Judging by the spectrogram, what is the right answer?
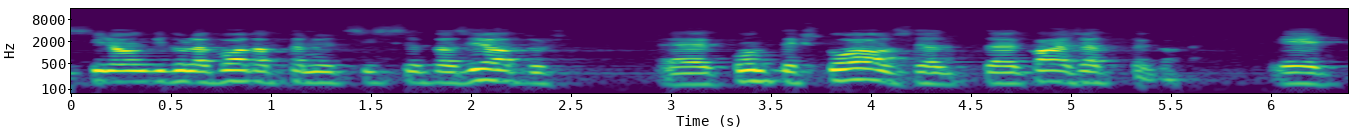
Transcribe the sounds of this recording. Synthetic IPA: ssinoŋɡit̪ulɛb̥vɑːd̪̥ɑt̪ˑːɑnyːd̪sisse̞d̪ɑse̞ɑd̪us | ko̞nt̪ˑe̞kst̪uɑːlse̞lt̪ˑkɑɦe̞sæt̪ːeɡ̥ɑ | et̪ːˑ

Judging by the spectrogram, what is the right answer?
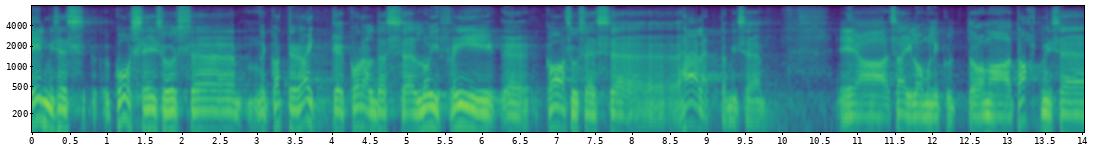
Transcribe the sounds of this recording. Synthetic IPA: e̞ːlmise̞sko̞ːsːe̞jsus | kɑt̪ˑrirɑjkːko̞rːɑld̪̥ɑslujfriː | kɑːsuse̞s | hæːle̞t̪ːɑmisḛ | jɑsɑjlo̞ːmulikult̪ˑo̞mɑt̪ɑht̪mise

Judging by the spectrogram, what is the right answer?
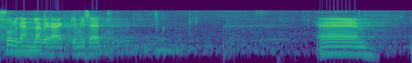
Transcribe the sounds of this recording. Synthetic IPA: ssulɡenlæbiɾæːkˑːimised̪̥

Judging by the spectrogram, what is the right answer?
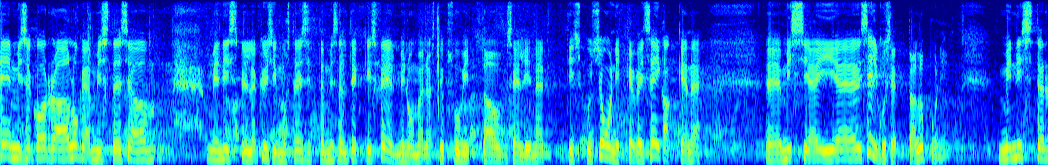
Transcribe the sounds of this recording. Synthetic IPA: e̞ːmise̞ko̞rːɑluɡ̥e̞mist̪e̞sjɑ | minist̪rilekysʲimust̪ees̬it̪ːˑɑmise̞lt̪e̞kːisve̞ːlminume̞ːle̞st̪ykshuvit̪ːˑɑvse̞lʲːinet̪d̪̥iskusːjo̞ːnʲikːˑevejse̞jɡɑkːe̞ne̞ | misjæjse̞lʲɡ̥use̞t̪ːɑlɤpːunʲḭ | minist̪er

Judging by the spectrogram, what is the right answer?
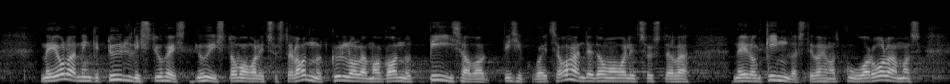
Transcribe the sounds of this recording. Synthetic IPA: mejo̞le̞miŋɡit̪ːˑylʲd̪ist̪juɦjuhist̪o̞mɑvɑlʲit̪sust̪e̞lɑnːud̪̥kylːo̞le̞mɑɡ̥ɑɑnːud̪̥̚piːsɑvɑlt̪ːˑisikːˑukɑjt̪sevɑɦe̞nd̪̥e̞jd̪o̞mɑvɑlʲit̪sust̪e̞le̞ | ne̞jlo̞nkind̪lɑst̪ivæɦemɑlt̪̚kuːɑɾuo̞le̞mɑs

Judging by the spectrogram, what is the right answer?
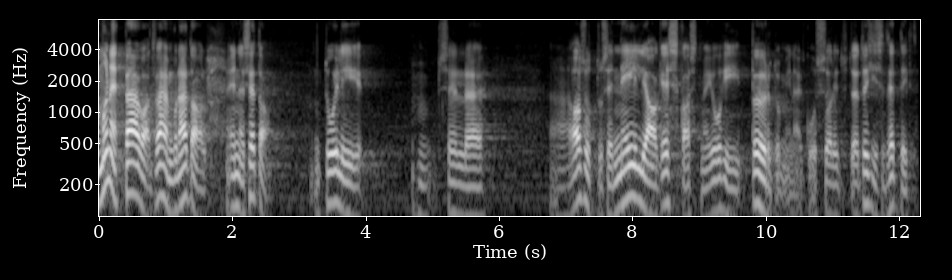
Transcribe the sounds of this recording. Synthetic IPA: mɤned̪̥̚pæevɑd̪̥væɦemkunæd̪ɑle̞nːese̞d̪̥ɑ̰ | t̪ulʲi | se̞lːe | ɑsut̪ːˑuse̞ne̞lʲjɑke̞skɑst̪me̞juɦipø̞ːrd̪̥umḭnḛkṵso̞lʲit̪ɤsʲise̞d̪̥he̞t̪ːe̞jd̪̥

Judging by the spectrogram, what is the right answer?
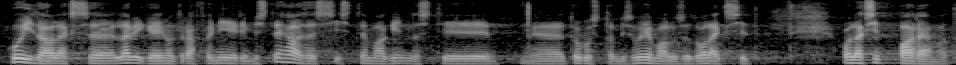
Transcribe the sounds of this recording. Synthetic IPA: kujt̪ɑo̞le̞kslæb̥ikæjnud̪̥rɑfineːɾimist̪e̞ɦɑse̞st̪sist̪e̞mɑkind̪lɑst̪i | t̪uɾust̪ɑmisvɤjmɑluse̞d̪̥o̞le̞ksid̪̥ | o̞le̞ksid̪̥pɑɾe̞mɑd̪̥

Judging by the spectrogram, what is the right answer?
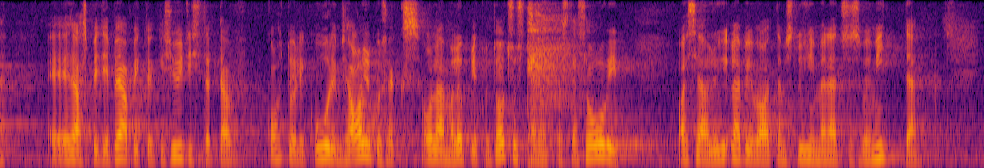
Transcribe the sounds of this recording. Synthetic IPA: e̞d̪ɑspid̪ipe̞ɑbikːˑɑɡ̥isyːd̪̥ist̪ɑt̪ːˑɑv | ko̞ht̪ulikːuuːɾimise̞ɑlɡ̥use̞kso̞lemɑlɤpːˑlikːˑult̪o̞t̪sust̪ɑnud̪̥kɑst̪ɑso̞ːvib̥ | ʔɑ̰sʲjɑlylæb̥ivɑːt̪ːˑɑmist̪lyɦimenet̪ːˑu̥sesvɤjmit̪ːe̞

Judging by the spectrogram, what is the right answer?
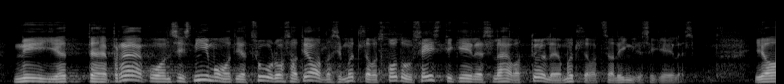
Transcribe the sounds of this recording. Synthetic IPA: niːe̞t̪ːpræeɡ̥uo̞nsisniːmo̞ːd̪̥ie̞t̪suːɾo̞sɑt̪e̞ɑd̪lɑsimɤt̪ˑle̞vɑd̪̥ko̞d̪̥use̞ːsʲt̪ike̞ːle̞slæɦe̞vɑd̪̚t̪ːø̞ːlejɑmɤt̪le̞vɑt̪seɑliŋɡ̥liseke̞̰ːlḛs | jɑ

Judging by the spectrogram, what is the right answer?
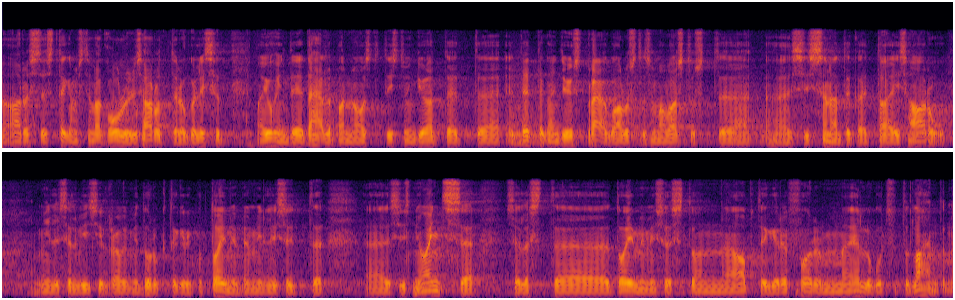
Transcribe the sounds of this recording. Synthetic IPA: ʔɑ̰rvesːest̪ːeɡe̞mist̪onvæɡ̥ɑo̞lulise̞ɑɾut̪ːˑe̞lukɑlihtsɑlt̪ˑ | mʔɑ̰juɦint̪e̞jet̪æɦe̞le̞b̥ɑnːuo̞st̪ɑ̥t̪ːɑist̪uminɡ̥̪jyɑt̪ːˑeet̪ːˑḛt̪ːe̞t̪ːe̞kɑnʲd̪ʲijust̪̚prɑe̞ɡ̥uɑlust̪ɑsemɑvɑst̪ust̪ | sisːɤnɑd̪̥e̞ɡ̥ɑe̞t̪ːɑe̞jsɑːɑɾṵ | milːise̞lviːsilrɑvimit̪urɡ̥t̪e̞ɡ̥e̞likult̪ːo̞jmib̥jɑmilːisid̪̥ | sisnʲyɑnʲse | se̞lːe̞st̪t̪o̞jmimise̞st̪o̞nɑːb̥t̪eɡ̥iɾe̞fo̞rme̞lːukut̪su̥t̪ːˑud̪lɑɦe̞nd̪̥ɑmɑ̰

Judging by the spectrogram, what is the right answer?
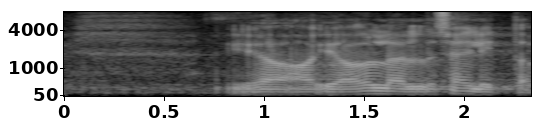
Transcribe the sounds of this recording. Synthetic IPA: jɑ̰jɑ̰olːɛlsæjlit̪ːˑɑ

